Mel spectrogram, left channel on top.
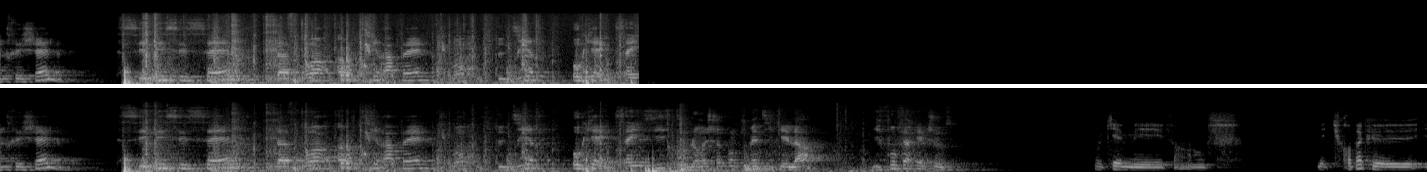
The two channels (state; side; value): drops out; left; at 6.4 s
